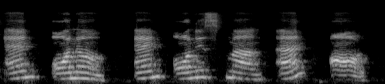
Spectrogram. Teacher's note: though our first letter H is a consonant, but while pronouncing these words, H is silent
